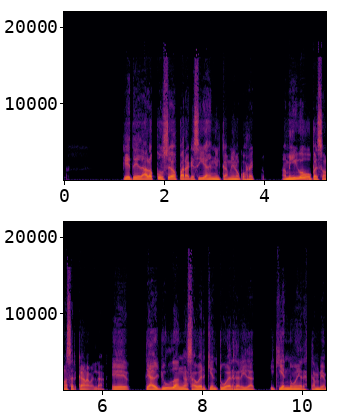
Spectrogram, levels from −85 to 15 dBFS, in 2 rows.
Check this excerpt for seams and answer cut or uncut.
cut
